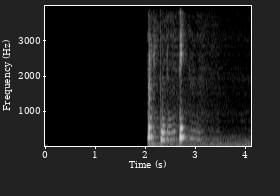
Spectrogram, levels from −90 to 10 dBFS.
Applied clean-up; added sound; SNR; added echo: neural mask model DeepFilterNet 3.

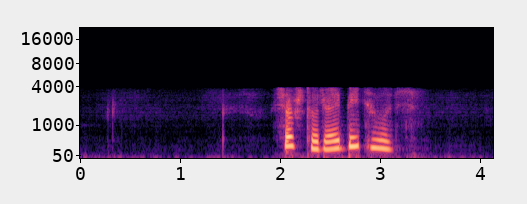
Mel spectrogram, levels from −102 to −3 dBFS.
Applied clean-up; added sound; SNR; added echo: neural separator model SepFormer WHAMR!.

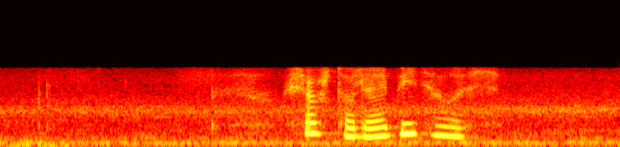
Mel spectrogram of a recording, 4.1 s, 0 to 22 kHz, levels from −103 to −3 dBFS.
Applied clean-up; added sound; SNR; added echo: none; none; none; none.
